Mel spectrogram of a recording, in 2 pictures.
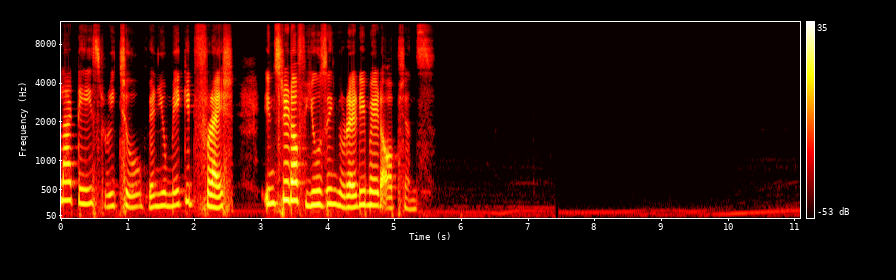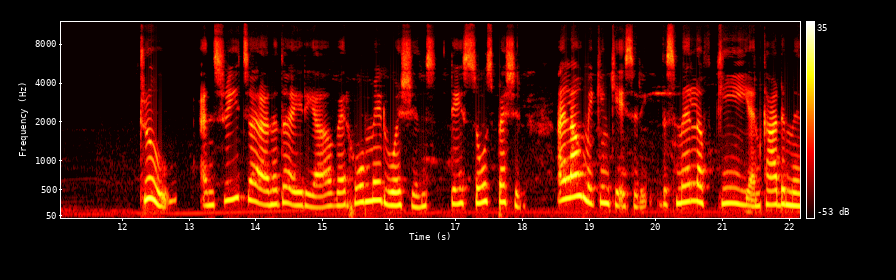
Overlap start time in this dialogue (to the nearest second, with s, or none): none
